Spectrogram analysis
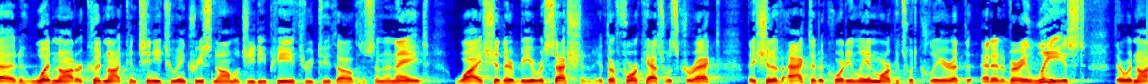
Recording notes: Presented at the Austrian Economics Research Conference. Recorded 23 March 2013 at the Ludwig von Mises Institute in Auburn, Alabama.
